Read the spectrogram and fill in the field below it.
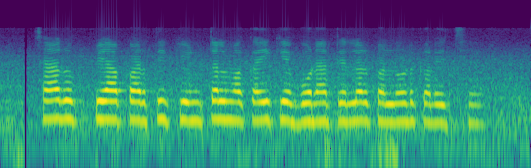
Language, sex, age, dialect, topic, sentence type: Maithili, female, 25-30, Angika, agriculture, question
